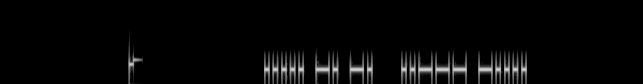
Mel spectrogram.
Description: Morse code, heard as a keyed tone, about 28 wpm, 700 Hz. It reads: 5NN 26
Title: CQ WW DX Contest Exchange Encore - 28wpm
